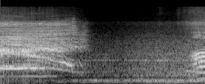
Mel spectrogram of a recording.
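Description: A young child's high-pitched voice, a drawn-out cry trailing off over the first second, then a short lull before the child starts singing again at the very end.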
